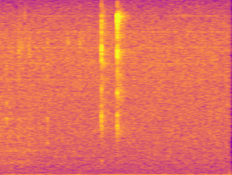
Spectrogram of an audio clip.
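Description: Two quick computer mouse clicks about a second in, over faint hiss and a low hum.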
